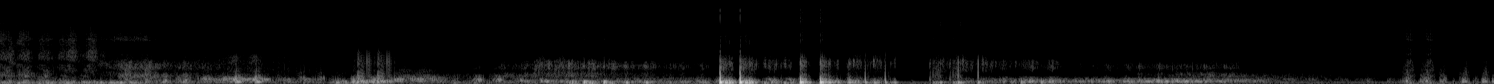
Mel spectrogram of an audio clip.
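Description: The string of a floss pick is scraped across the edge of a solid wooden spoon handle, making a low, rumbling scrape with uneven, rough texture. Louder sharp scratchy bursts stand out around the middle of the clip before it settles back to quieter, muffled rubbing.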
